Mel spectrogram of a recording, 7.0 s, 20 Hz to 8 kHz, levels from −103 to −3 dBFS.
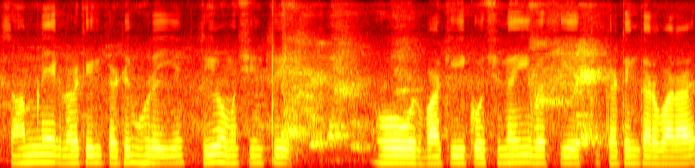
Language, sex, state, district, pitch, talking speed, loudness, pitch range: Hindi, male, Bihar, Jamui, 130 Hz, 180 wpm, -19 LUFS, 125-130 Hz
